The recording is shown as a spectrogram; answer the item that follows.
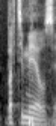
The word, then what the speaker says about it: Bartimäus: das Bartimäus, habe ich richtig ausgesprochen? Bartimäus, ja.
